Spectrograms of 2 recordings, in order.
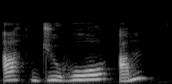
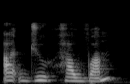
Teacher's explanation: o, which is originally au, appears as av in front of vowels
